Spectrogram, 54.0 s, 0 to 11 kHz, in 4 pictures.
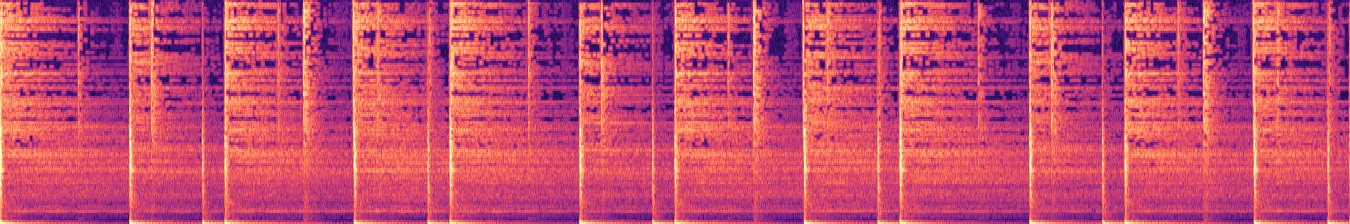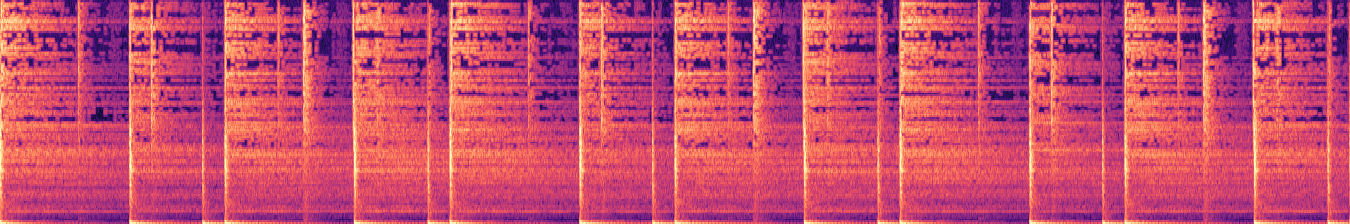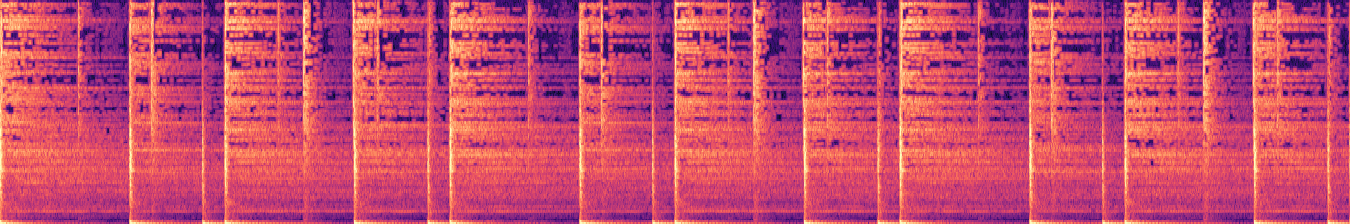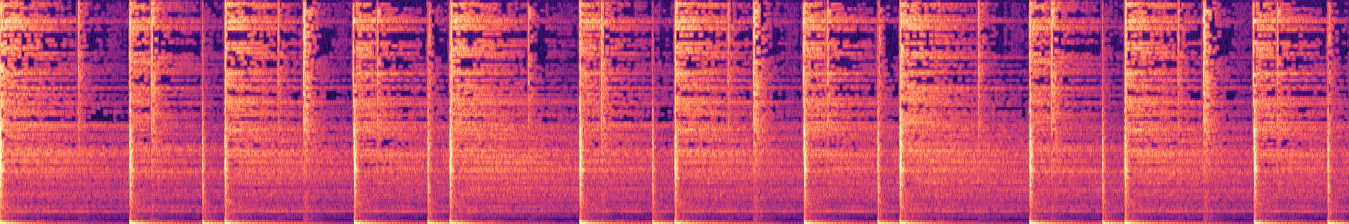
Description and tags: Song6 DRUMS Fa 3:4 80bpms
80, blues, Fa, loop, rythm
